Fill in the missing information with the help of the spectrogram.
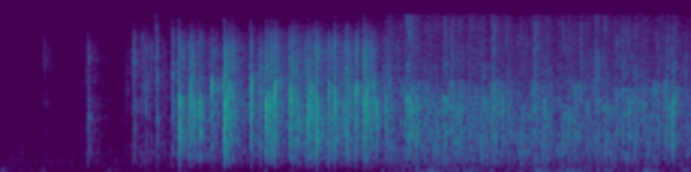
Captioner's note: applause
